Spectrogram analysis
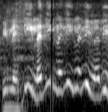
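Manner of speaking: high and loud, laughing through it; building glee at the retelling; excited. Real, not acted. Preacher telling the church how he scolded, excited.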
